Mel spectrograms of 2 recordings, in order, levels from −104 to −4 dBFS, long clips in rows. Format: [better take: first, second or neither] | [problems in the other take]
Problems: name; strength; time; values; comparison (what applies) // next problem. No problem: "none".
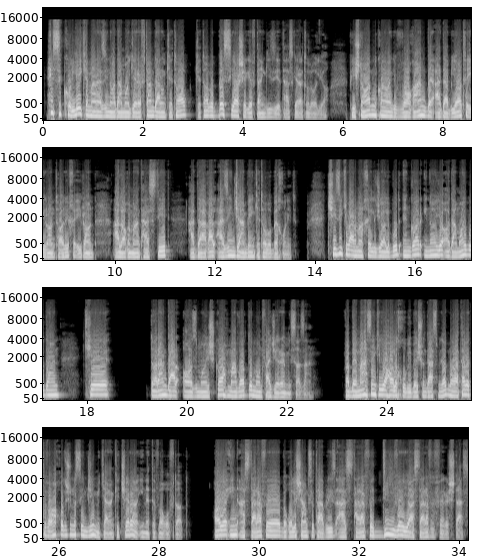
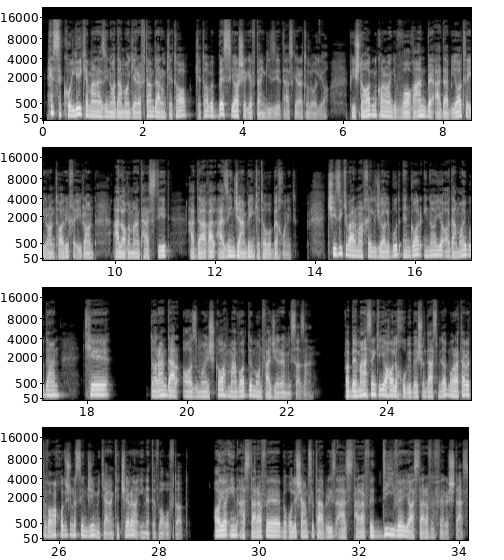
second | distortion; heavy; 14% of the sound clipped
